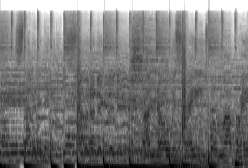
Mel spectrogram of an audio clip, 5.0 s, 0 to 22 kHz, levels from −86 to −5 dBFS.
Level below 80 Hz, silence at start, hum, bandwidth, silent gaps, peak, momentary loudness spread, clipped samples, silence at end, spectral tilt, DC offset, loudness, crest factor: -12 dBFS; 0 s; none; 17 kHz; none; 0 dBFS; 3 LU; under 0.1%; 0 s; -4.5 dB/octave; under 0.1%; -12 LUFS; 10 dB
